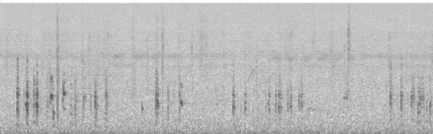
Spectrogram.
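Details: Chickens clucking: short, clipped mid-pitched clucks in a quick cluster at the start, then scattered single clucks spaced irregularly over a steady faint background hum.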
